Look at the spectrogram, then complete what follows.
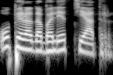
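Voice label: "опера да балет театр", Komi, female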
